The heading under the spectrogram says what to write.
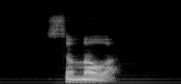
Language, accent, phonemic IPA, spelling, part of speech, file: English, US, /səˈmoʊ.ə/, Samoa, proper noun / noun, En-us-Samoa.ogg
